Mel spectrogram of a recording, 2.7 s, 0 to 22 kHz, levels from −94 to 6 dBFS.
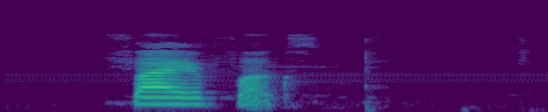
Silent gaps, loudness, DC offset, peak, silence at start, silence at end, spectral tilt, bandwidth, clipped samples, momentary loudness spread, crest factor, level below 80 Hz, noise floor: none; -31 LUFS; under 0.1%; -14 dBFS; 0.65 s; 1.4 s; -5 dB/octave; 7.4 kHz; under 0.1%; 17 LU; 22 dB; -84 dBFS; -83 dBFS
